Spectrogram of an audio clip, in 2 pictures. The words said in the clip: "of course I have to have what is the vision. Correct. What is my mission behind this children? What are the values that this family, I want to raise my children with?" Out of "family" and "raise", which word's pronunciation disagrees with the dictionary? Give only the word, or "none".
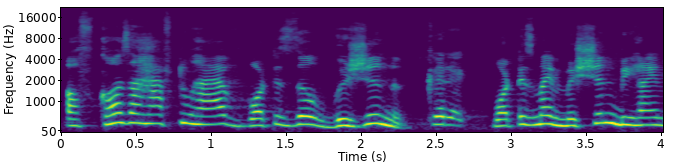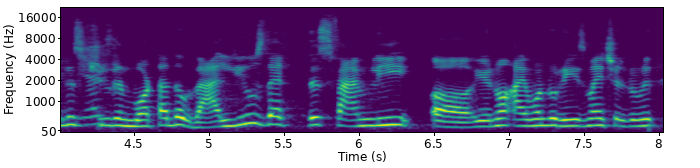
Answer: family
